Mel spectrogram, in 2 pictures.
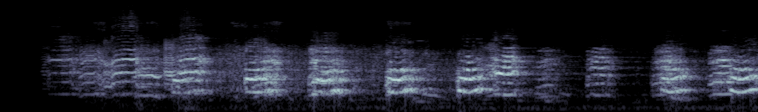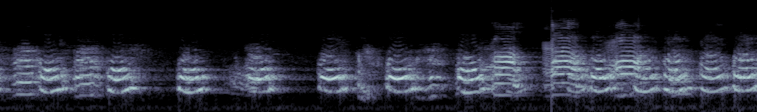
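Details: Seals and sea lions calling in a rapid series of harsh, harmonic bark-like bursts, roughly two per second, with several voices overlapping throughout.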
